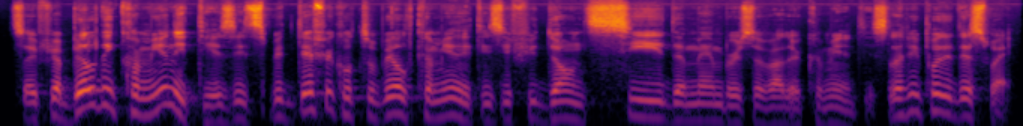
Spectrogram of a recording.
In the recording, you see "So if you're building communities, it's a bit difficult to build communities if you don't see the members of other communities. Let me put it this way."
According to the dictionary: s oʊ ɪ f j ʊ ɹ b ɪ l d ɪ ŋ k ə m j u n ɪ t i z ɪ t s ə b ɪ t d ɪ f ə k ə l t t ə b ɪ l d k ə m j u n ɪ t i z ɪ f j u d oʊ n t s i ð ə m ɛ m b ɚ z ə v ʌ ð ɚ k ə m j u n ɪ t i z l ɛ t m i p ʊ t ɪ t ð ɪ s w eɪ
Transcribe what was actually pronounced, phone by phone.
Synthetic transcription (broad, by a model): s oʊ ɪ f j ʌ ɹ b ɪ l d ɪ ŋ k ə m j u n ɪ t i z ɪ t s ə b ɪ t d ɪ f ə k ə l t t ə b ɪ l d k ə m j u n ɪ t i z ɪ f j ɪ d oʊ n t s i ð ə m ɛ m b ɚ z ə v ʌ ð ɚ k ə m j u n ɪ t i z l ɛ t m i p ʊ t ɪ t ð ɪ s w eɪ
